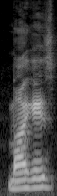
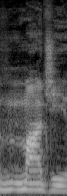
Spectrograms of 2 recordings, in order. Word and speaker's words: Mage: The next day, after Nathan's daughter Mage's birthday, I want to pronounce it Mage, but I know it's wrong. Maji is how they were saying it in the show. – Maji. Mm-hmm. But it's spelled Mage. – It is. It's spelled Mage, but they say Maji.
